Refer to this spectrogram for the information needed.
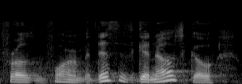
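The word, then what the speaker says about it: Gnosko (γινώσκω): And then we have our friend gnosko. G-I-N long O-S-K long O. Gnosko.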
